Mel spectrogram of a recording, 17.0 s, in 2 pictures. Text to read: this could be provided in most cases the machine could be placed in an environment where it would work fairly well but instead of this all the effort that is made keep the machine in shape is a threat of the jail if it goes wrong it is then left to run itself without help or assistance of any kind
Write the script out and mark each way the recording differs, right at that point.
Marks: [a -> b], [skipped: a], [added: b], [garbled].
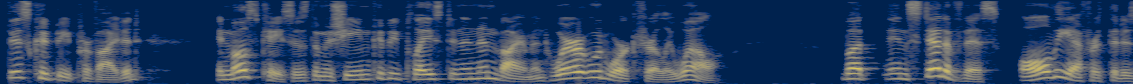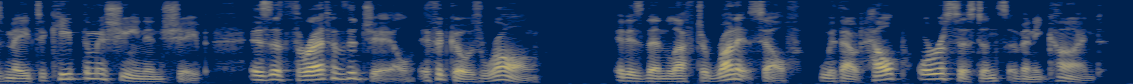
this could be provided in most cases the machine could be placed in an environment where it would work fairly well but instead of this all the effort that is made [added: to] keep the machine in shape is a threat of the jail if it goes wrong it is then left to run itself without help or assistance of any kind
